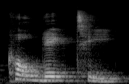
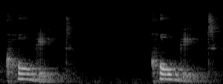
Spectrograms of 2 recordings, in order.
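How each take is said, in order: First: Three-syllable wrong "Colgate"; wrong voiced E. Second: "Colgate" ending on T; two-syllable English "Colgate"; silent E. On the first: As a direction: pronounce the final E of "Colgate" mistakenly. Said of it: "a gente não fala". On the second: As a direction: model "Colgate" as "COHL-gate". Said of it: "a gente fala". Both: Shown as a demonstration.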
